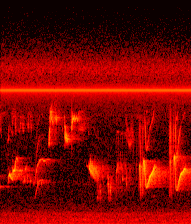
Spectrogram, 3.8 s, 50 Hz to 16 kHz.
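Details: Song thrush song recorded at Montbéliard, France, late February to early March 2024: bright, varied whistled phrases, some rising and some swooping, with brief pauses between them and little background noise.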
